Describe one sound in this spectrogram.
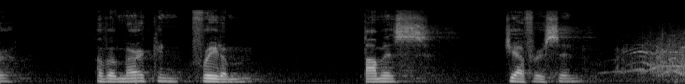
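An elderly man speaks slowly and firmly through a microphone, with pauses, his voice echoing.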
